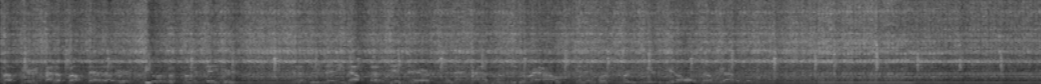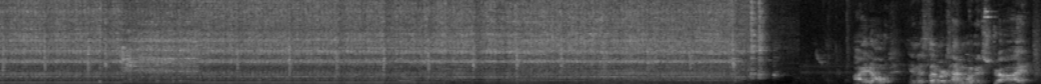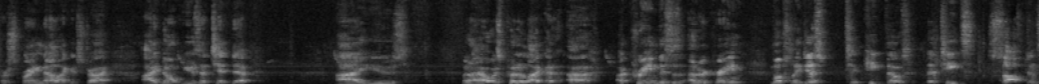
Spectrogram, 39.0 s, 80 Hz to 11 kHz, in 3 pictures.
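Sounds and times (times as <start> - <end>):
milking machine motor hum and hiss: 0.0 - 22.7.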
